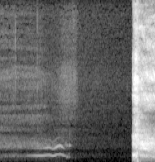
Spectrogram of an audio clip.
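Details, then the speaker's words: Person with allergies and a headache, coughing while taking a quiz: a brief tonal, whistly breath sound, a pause, then one sharp explosive cough. "yeah i apologize for all the coughing"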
